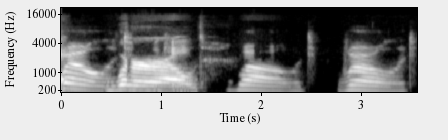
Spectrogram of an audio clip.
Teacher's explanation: you're having the R, the L. That's why we have the dark L, right? World.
